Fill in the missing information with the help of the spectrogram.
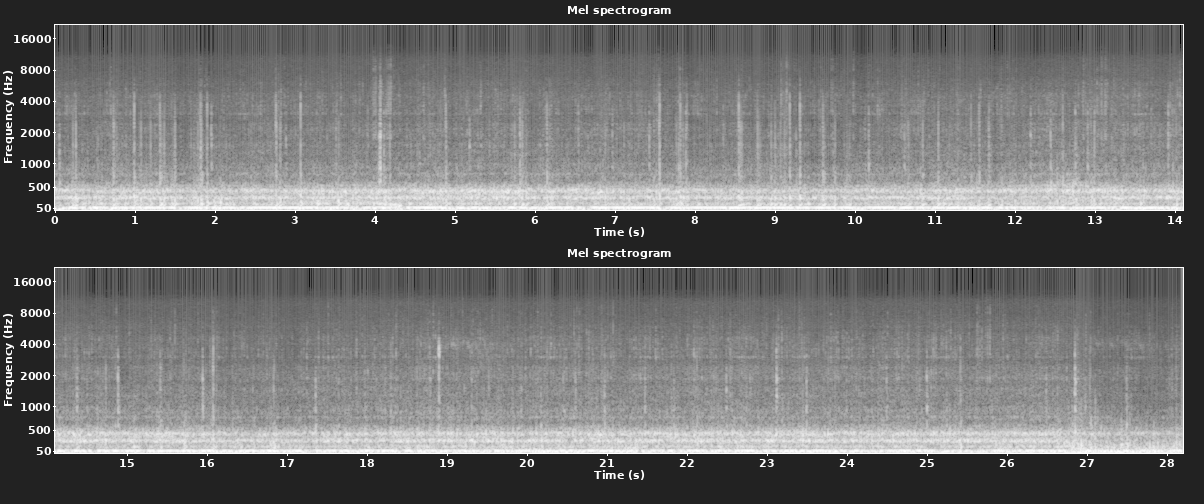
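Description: Bicycle tyres rolling over a brick-paved street, picked up by an action camera mounted on the bike. A loud, steady rumble with frequent small rattles and knocks.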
